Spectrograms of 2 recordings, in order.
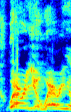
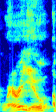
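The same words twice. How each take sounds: First: High-pitched mock yell, accusing; much higher voice, pressing the question; imitated screaming wife. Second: Said in the usual way. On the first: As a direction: imitate a frantic wife demanding an answer. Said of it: "she's trying to catch me". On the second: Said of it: "And I go".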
